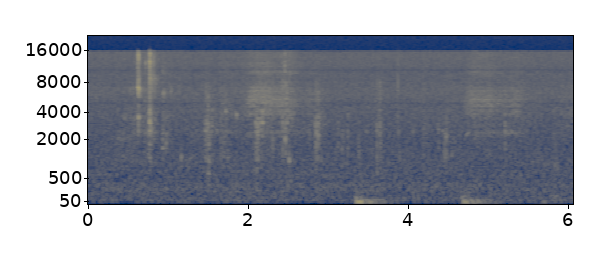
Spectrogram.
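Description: A person quietly biting and chewing a mouthful of fresh, fairly firm fig, with faint wet mouth clicks and small crunches. Two soft low thumps come about three and a half and five seconds in.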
